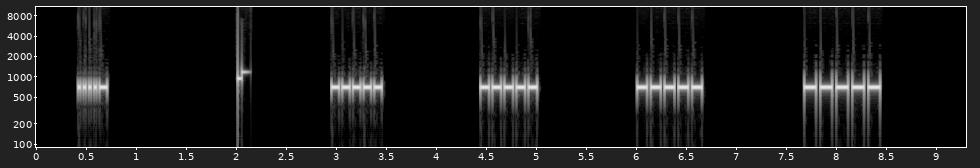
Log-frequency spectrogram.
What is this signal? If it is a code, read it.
Morse code, heard as a keyed tone, about 38 wpm, spaced as for 8 wpm, 700 Hz. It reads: 4 0000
